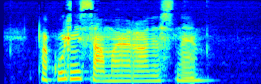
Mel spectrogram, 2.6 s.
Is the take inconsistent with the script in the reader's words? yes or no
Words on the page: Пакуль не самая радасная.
no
